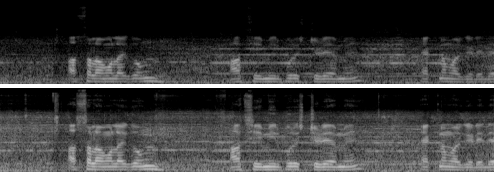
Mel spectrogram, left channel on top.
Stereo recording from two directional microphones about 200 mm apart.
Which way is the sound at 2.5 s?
55° right (ahead or behind).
